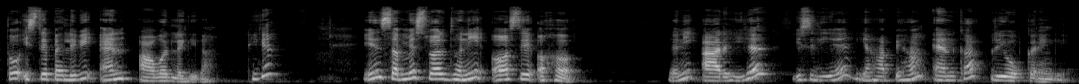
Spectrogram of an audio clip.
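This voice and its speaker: A woman teaching English grammar, patiently repeating example words and sentences slowly for her pupils. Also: mid-range voice. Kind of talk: explaining a grammar lesson.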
